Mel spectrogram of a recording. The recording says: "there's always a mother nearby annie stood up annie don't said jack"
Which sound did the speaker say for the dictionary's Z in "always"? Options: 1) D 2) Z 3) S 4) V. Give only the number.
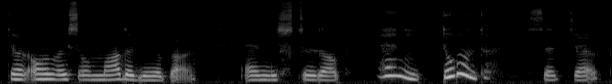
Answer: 3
